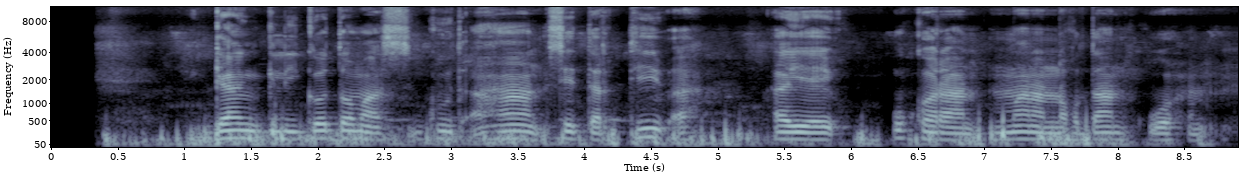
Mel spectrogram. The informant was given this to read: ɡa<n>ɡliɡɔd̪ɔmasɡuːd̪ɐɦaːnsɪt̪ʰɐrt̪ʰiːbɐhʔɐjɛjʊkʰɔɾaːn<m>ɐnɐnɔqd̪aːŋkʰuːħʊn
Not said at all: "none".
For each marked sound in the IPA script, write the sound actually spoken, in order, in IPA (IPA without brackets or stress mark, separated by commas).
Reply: ŋ, m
